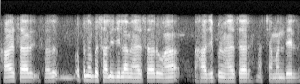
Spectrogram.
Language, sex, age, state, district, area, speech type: Hindi, male, 30-45, Bihar, Vaishali, urban, conversation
